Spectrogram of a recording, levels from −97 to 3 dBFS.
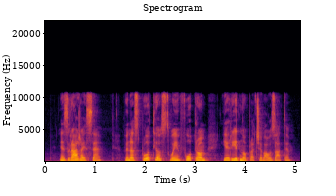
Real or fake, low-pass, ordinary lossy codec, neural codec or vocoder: real; none; none; none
